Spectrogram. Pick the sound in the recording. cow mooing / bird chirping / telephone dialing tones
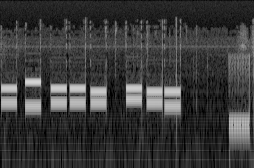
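telephone dialing tones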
